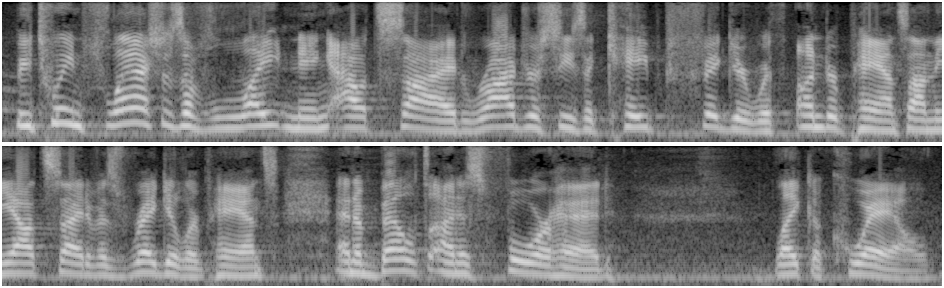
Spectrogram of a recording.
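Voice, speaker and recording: A man's voice: high-pitched, moderate pace. A man reading a raunchy comic story aloud at a live show, with mock-dramatic narration.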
